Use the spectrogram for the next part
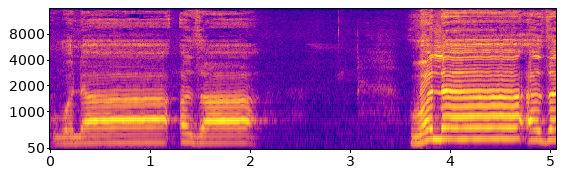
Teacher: لا ہے یہاں پر رکنا نہیں ہے، اگر رک گئے تو آگے والے ٹکڑے کو واپس ملا کر پڑھنا ہے، لیکن ہم یہاں پر جو رکے ہیں آپ کو وقفہ کا طریقہ سمجھانے کے لیے رکے ہیں کہ دو زبر جو ہے وہ رکنے کی حالت میں الف مدہ بن جائے گا۔ جب رکنا ہوگا تو دو زبر کو الف مدہ سے بدل کر پڑھیں گے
